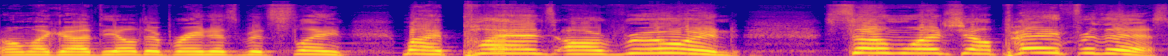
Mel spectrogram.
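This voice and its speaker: A man shouts in a put-on character voice at an extremely high pitch, with lively intonation and a moderate pace. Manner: screaming in frothing rage.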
